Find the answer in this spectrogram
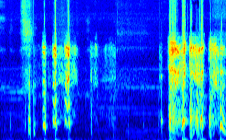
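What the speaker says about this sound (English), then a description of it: "Makes me cough." Several sharp coughs come close to the mic in short bursts, a pair early on and a louder cluster of rapid coughs toward the end, separated by quiet gaps and a few faint sounds.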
